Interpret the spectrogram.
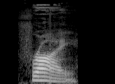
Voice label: "fry", English voice, spelling

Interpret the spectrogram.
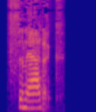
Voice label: "fanatic", voice

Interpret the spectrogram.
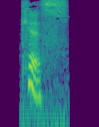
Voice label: "kiss", voice

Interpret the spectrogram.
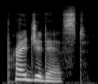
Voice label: "prejudiced", voice, spelling

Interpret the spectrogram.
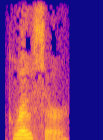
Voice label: "grocer", spelling

